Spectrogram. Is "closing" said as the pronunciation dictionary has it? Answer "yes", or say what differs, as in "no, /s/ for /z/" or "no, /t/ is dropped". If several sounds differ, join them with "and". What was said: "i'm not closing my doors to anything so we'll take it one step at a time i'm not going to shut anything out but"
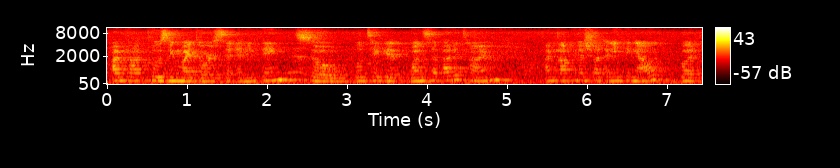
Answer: yes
